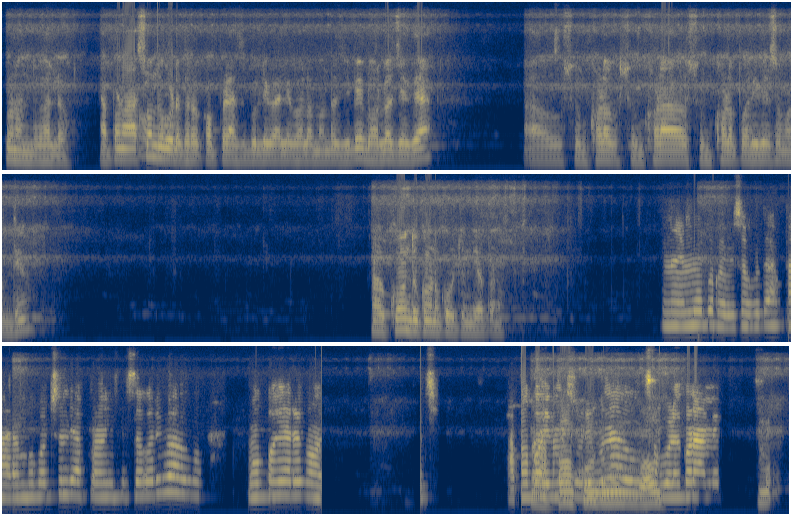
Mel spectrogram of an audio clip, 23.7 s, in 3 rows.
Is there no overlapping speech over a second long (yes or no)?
no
